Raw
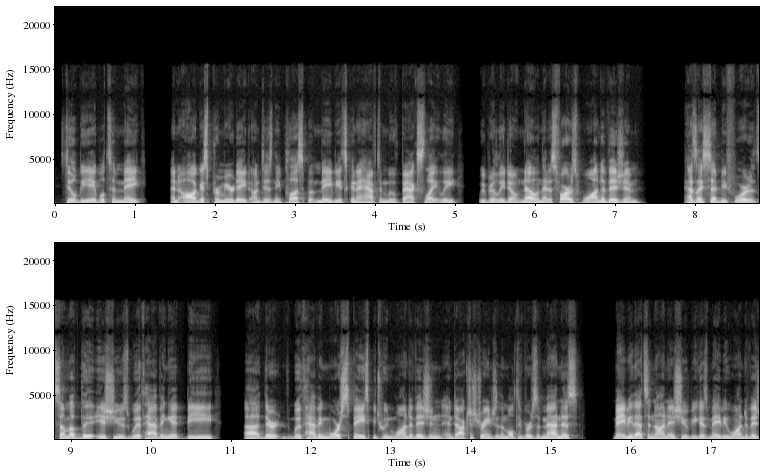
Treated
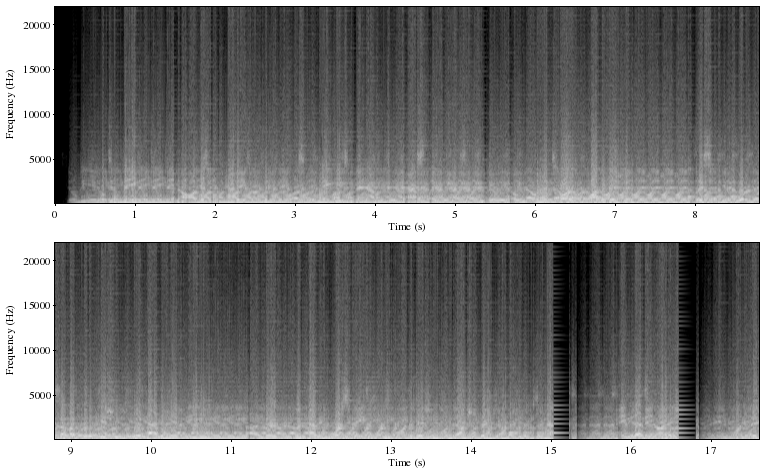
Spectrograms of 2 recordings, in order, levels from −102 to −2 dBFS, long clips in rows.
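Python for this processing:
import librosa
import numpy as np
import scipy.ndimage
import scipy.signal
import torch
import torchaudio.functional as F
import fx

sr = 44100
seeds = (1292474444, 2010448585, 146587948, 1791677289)

y = fx.echo_heads(x, sr, ms=177, heads='all three', feedback_pct=69, wet_db=-11)
y = fx.hpss(y, sr, part='harmonic', gain_db=-3)
y = fx.step_gate(y, sr, bpm=67, pattern='xx.x.xxxx', floor_db=-60.0, edge_ms=4.5, at=(14.84, 16.9), fade=0.02)
y = fx.auto_swell(y, sr, attack_ms=145.0)
y = fx.spacing_loss(y, sr, db_at_10k=29)
y = fx.doubler(y, sr, ms=17.0, db=-5)
y = fx.level_steps(y, sr, step_db=11)
y = fx.leveller(y, sr, passes=5)
y = scipy.signal.sosfilt(scipy.signal.butter(2, 46.0, 'highpass', fs=sr, output='sos'), y)
y = fx.comb_fb(y, sr, f0_hz=260.0, decay_s=0.39, harmonics='odd', damping=0.0, mix_pct=70)
y = fx.auto_swell(y, sr, attack_ms=738.0)
y = y * librosa.db_to_amplitude(5.0)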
